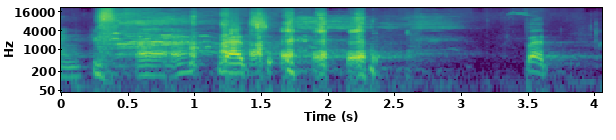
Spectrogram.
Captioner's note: laughs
